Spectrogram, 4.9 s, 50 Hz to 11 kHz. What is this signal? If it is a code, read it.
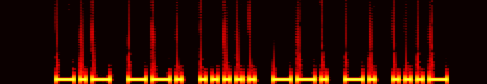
Morse code, heard as a keyed tone, about 20 wpm, 700 Hz. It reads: KG5GNV
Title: USA Call Signs - 6 Characters - 6x Character Spacing - 20wpm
